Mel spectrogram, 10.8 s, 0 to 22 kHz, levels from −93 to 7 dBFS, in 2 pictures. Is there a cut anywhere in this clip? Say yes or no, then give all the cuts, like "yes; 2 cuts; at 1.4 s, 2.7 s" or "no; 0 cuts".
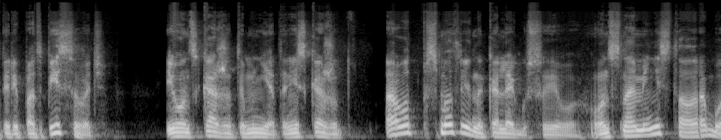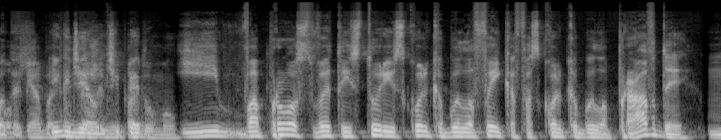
no; 0 cuts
